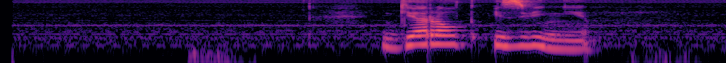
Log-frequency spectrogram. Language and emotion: Russian, neutral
